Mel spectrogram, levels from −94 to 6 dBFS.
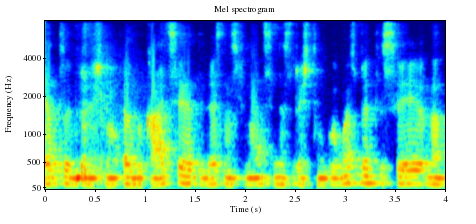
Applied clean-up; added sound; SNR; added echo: neural mask model Resemble Enhance denoiser.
